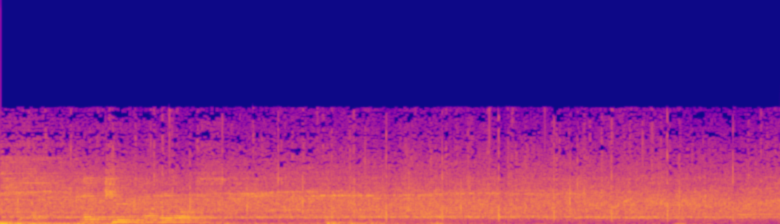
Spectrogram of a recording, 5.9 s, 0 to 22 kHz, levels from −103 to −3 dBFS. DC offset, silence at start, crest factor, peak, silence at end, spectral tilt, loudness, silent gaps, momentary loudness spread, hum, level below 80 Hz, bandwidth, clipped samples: under 0.1%; 0 s; 18 dB; -8 dBFS; 0 s; -3.5 dB/octave; -23 LUFS; none; 5 LU; none; -38 dBFS; 11.5 kHz; under 0.1%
